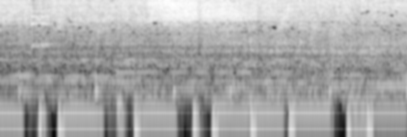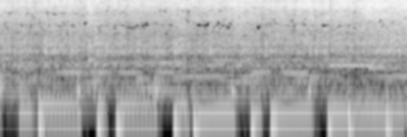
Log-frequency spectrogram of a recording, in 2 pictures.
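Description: Liquid sauce poured into a hot wok of sautéed chilies and tomatoes, sizzling as it hits the oil, then stirred with a metal spatula. The sizzle is loudest for a couple of seconds about two seconds in.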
